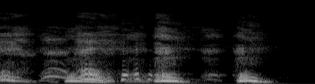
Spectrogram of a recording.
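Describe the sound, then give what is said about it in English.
A voice imitates heavy panting: about five loud, voiced huffing breaths in quick rhythmic succession, each with a rising and falling tone, then a brief quiet. “Why did he pant like that?”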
